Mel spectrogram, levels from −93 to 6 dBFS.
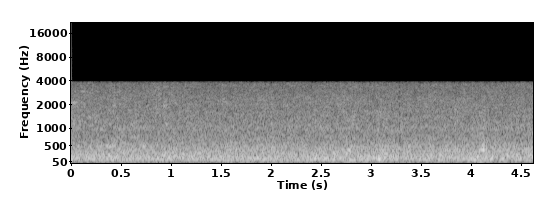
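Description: Brief buzzy or noisy smears at 0.85 to 0.90 s and again at 3.27 to 3.30 s briefly weaken the speech. This is VoIP packet loss concealed by the speech codec: each gap fits one lost 20 ms frame, which the Speex decoder patched by extending its last pitch and filter.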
